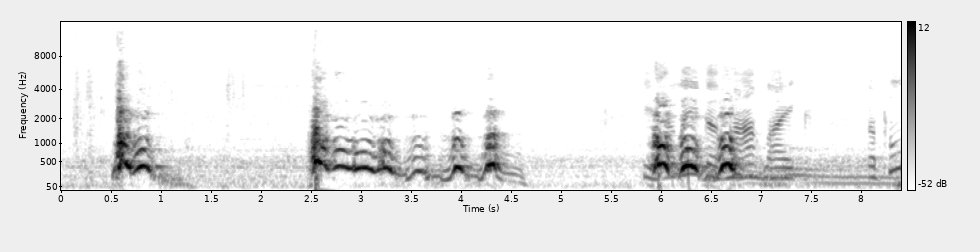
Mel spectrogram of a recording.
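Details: Blizzard, a Husky/Malamute, vocalizing at hated pool toys in the yard: loud clustered barks breaking into woo-woo howling phrases, three separate bouts with short quiet gaps between.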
